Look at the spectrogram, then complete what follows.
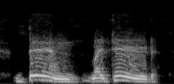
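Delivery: normal talking voice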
